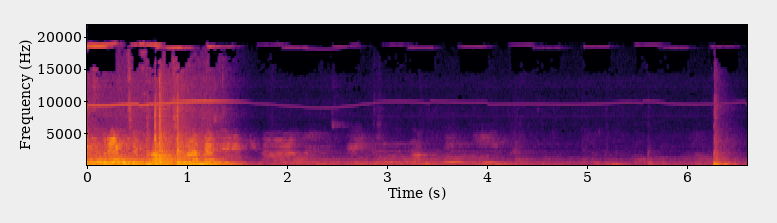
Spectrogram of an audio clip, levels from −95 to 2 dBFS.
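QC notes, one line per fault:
Throughout: switching supply whistle, a thin high tone around 10 kHz, roughly 20 dB under the sound, wandering between about 9.03 and 10.1 kHz. A converter running in audible burst mode shifts frequency with load, so unlike a steady pilot or CRT tone, its pitch drifts.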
